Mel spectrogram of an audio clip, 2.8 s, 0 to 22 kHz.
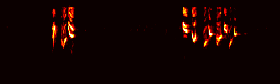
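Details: Wild European goldfinch, 2019, song for encouraging a caged bird to sing: a short twittered phrase followed after a pause by a longer, rapid chattering run of bright high notes.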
